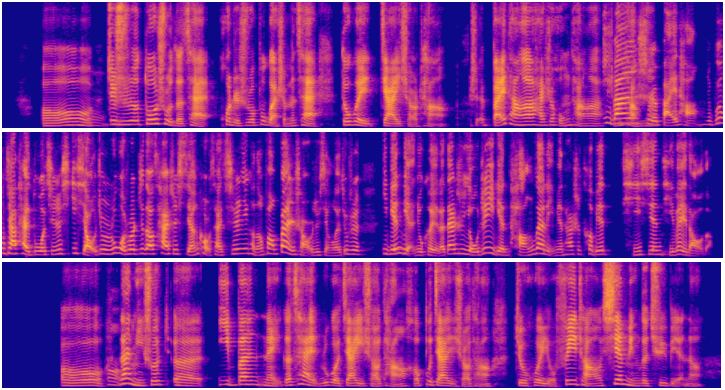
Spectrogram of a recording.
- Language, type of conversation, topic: Chinese, podcast, 你平时做饭有哪些习惯？
- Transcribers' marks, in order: none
